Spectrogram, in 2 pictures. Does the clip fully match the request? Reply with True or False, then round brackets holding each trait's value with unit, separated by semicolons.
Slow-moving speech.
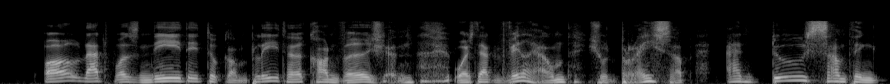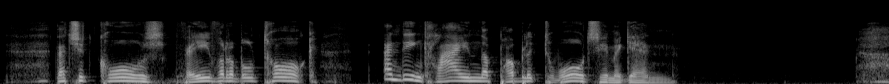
True (100 wpm)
